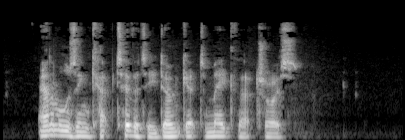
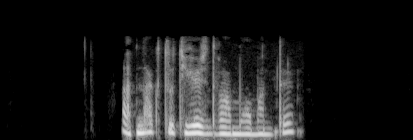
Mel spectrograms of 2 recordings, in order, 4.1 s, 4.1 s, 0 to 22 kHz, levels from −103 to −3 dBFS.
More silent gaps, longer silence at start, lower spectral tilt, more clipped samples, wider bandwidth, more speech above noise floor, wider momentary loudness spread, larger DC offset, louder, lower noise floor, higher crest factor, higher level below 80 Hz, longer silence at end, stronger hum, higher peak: neither; second, 0.4 s vs 1.25 s; second, -5.5 dB/octave vs -8 dB/octave; neither; first, 11.5 kHz vs 7.2 kHz; second, 54 dB vs over 69 dB; second, 7 LU vs 11 LU; neither; about the same, -22 LUFS vs -23 LUFS; second, -75 dBFS vs under -90 dBFS; about the same, 20 dB vs 18 dB; first, -50 dBFS vs -62 dBFS; about the same, 1.1 s vs 1.2 s; neither; about the same, -4 dBFS vs -6 dBFS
